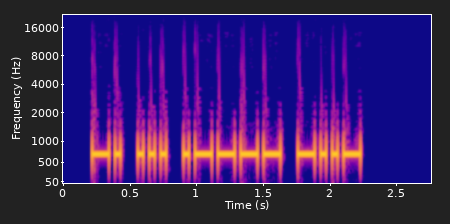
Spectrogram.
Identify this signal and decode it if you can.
Morse code, heard as a keyed tone, about 28 wpm, 700 Hz. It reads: NS1X
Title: USA Call Signs - 4 Characters - Repeated 2x - 28wpm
